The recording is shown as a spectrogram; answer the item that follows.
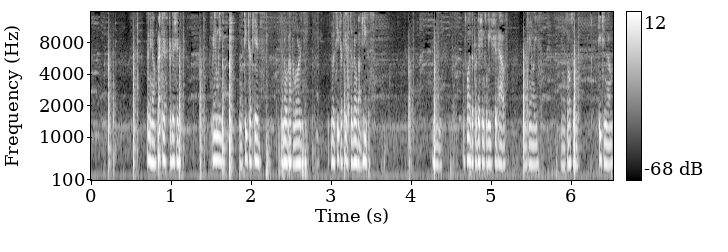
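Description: Large kitchen knife chopping through floured noodle dough onto a wooden table in a run of quick taps. Over it come repeated short, wavering squeaks, about two a second, from an unseen source, with a steady low hum underneath.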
